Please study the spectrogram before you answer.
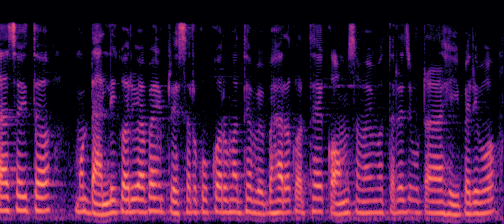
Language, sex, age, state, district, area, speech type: Odia, female, 30-45, Odisha, Bhadrak, rural, spontaneous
